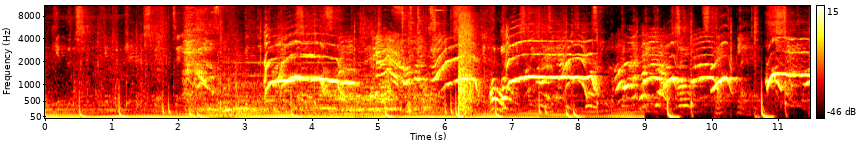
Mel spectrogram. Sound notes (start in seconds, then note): 2.1 all screaming; 6.2 gun fires; 8.2 all screaming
